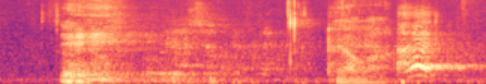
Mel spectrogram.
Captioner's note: chuckling; mumbling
